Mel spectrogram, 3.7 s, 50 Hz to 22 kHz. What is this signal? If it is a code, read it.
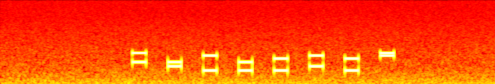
Multi-frequency trunk signalling (R1, as on North American trunks), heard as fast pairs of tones, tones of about 100 ms. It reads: KP 372484 ST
